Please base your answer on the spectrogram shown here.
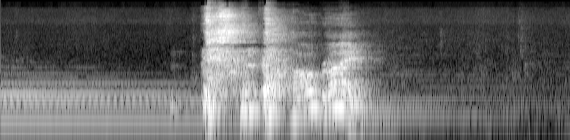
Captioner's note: coughs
